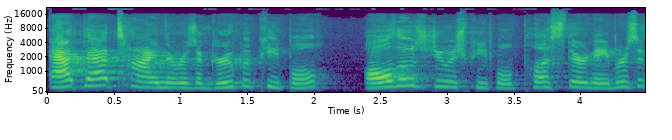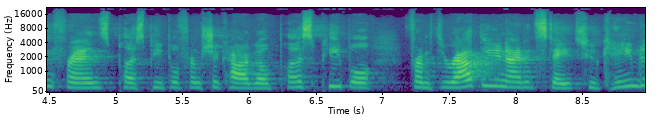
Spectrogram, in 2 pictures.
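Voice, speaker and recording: A woman with an American accent and a normal speaking voice talks at a moderate pace, her fairly high pitch showing ordinary variation. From US Midwest, Illinois. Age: 40s. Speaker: preacher. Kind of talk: sermon.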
